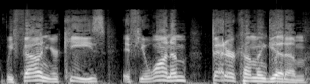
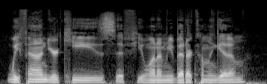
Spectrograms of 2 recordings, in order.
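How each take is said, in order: First: It is said in the deputy's put-on voice. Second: It is said in the speaker's own voice.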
